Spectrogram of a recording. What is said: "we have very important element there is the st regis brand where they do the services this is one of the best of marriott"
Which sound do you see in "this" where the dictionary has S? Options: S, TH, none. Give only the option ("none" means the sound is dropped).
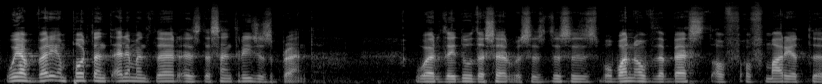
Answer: S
